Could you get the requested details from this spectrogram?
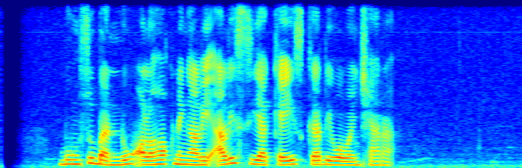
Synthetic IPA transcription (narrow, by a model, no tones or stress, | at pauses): buŋsubandʊŋɔlɔɦɔk̚niŋaliʔa̰lisiakɛjskɨrdiwawaɲt͡ʃaɾa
